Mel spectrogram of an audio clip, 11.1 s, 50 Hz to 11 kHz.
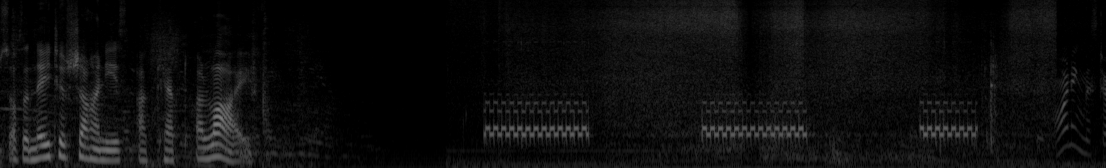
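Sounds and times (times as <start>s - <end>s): telephone ringing: 4.8s - 6.0s, 7.0s - 8.1s, 9.2s - 9.8s.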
